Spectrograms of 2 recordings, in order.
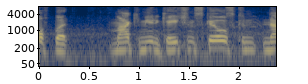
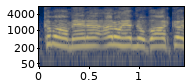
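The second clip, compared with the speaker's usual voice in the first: higher, louder whiny protest; guy protesting; 8 semitones higher, 7 dB louder than usual. Retold or imitated. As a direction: mimic the guy pleading innocence. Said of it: "He's like".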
